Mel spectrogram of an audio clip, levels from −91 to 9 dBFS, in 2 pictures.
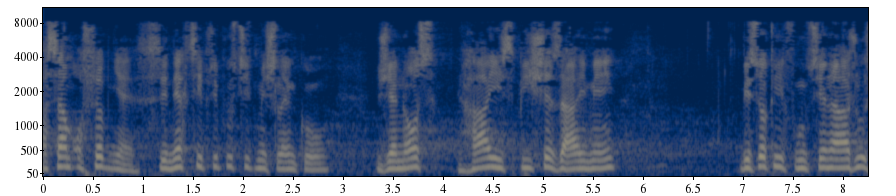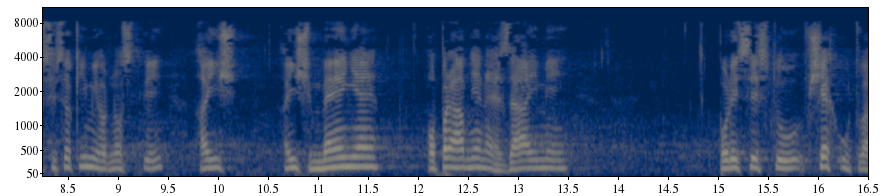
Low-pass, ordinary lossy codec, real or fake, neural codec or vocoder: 9.9 kHz; MP3, 32 kbps; real; none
